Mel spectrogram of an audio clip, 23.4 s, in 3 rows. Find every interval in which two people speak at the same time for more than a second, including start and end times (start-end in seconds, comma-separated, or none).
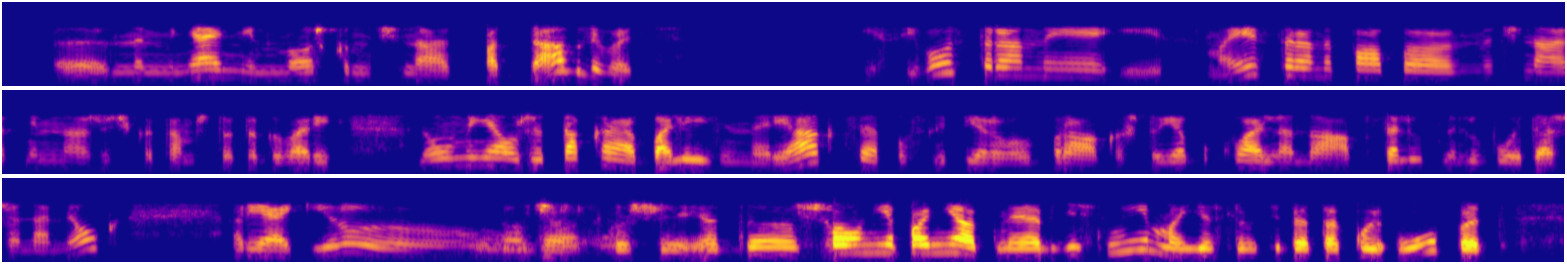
18.0-20.0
